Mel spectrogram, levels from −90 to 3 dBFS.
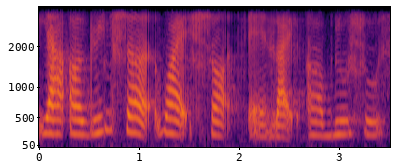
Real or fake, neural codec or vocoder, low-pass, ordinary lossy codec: fake; vocoder, 22.05 kHz, 80 mel bands, WaveNeXt; 3.6 kHz; none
